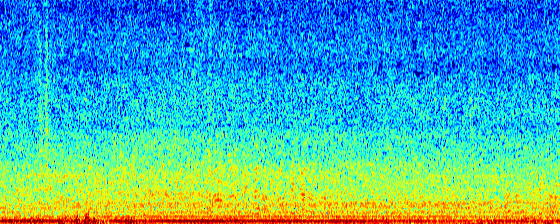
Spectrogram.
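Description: Steady hum of an idling car engine, one even droning tone, over roadside background noise.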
